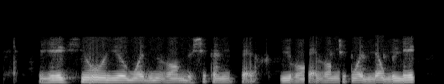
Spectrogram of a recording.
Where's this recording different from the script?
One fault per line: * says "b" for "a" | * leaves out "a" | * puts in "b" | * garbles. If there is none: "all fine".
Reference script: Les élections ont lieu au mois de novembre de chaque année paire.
* garbles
